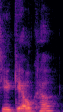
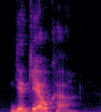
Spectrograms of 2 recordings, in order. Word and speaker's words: Jagielka: I say, it's pronounced Jagielka. – you can't help yourself. – And they look at the little wife and go, I'm sorry, what? And I'm like, Jagielka. And then they would obviously start laughing and go, why do you think it's pronounced like that? And then you then say, because he told me.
